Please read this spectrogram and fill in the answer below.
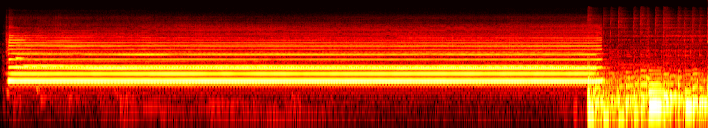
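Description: A woodwind section of clarinets and flute holding one long, steady chord for about twelve seconds. Near the end the full band comes in with drums, bass and piano.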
